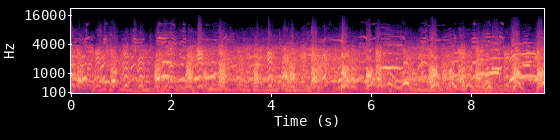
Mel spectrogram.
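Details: Four-dog Husky teams waiting to start at Rendlesham in January 2016, recorded on analogue cassette. Many dogs bark and yelp together in a constant excited clamour, with rising whines and a few people talking underneath.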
